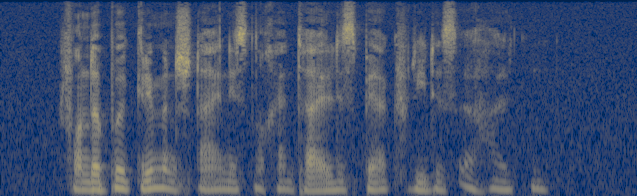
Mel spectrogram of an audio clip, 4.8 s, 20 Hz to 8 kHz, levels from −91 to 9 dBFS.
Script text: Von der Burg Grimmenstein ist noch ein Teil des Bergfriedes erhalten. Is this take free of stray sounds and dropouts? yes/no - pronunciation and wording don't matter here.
yes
